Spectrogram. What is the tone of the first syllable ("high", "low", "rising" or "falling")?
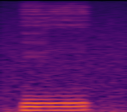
high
